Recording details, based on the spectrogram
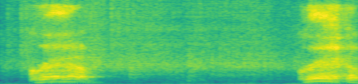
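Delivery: hushed whisper under the breath. Describing Tiffle at the manhole cover, speaker voices Tiffle whispering toward it. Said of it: "he kind of wh- whispers towards it".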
